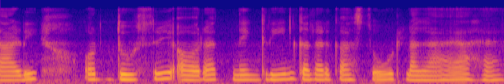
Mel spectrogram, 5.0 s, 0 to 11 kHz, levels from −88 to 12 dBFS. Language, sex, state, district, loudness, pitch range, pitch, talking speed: Hindi, female, Bihar, Patna, -16 LUFS, 180-205 Hz, 195 Hz, 120 wpm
